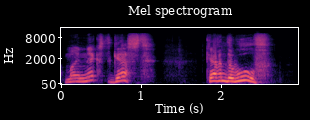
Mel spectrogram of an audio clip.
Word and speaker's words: Wolf: a little bit to like wolf just wol because D is like you know it's yeah they can't handle it so I'm like Okay Kevin wolf and then still it's like you know the pronunciation is different so I'm like oh just like the animal and they're like oh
